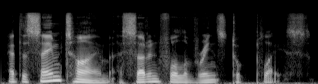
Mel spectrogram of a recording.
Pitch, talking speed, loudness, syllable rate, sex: 115 Hz, 205 wpm, -18 LUFS, 4.5 syllables/s, male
